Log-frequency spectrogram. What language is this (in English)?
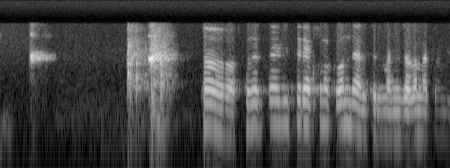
Odia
